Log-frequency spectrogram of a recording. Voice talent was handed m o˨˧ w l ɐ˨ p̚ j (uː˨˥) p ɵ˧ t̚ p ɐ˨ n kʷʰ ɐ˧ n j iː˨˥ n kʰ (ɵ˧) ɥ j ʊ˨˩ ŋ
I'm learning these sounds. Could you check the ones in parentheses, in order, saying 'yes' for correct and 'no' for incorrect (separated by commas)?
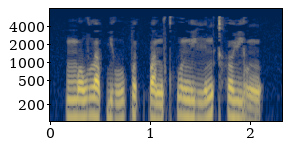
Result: yes, yes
